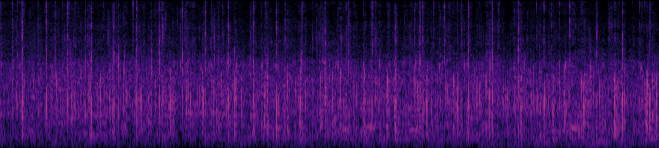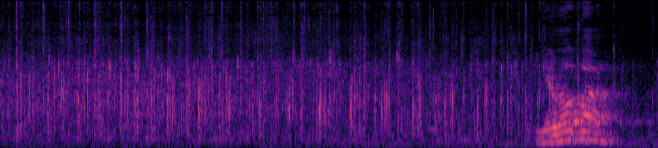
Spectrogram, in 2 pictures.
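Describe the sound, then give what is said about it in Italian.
A large outdoor crowd in a public square applauds steadily for Ukraine's president, a dense wash of clapping filling the space for several seconds, with a louder burst of cheering and voices rising near the end. “E a lui credo dobbiamo mandare un forte abbraccio, un forte applauso di tutta questa piazza.”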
